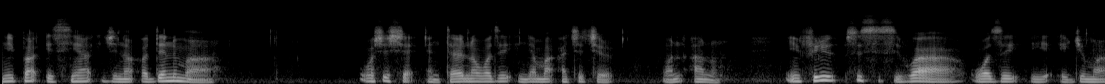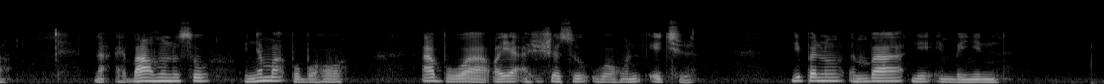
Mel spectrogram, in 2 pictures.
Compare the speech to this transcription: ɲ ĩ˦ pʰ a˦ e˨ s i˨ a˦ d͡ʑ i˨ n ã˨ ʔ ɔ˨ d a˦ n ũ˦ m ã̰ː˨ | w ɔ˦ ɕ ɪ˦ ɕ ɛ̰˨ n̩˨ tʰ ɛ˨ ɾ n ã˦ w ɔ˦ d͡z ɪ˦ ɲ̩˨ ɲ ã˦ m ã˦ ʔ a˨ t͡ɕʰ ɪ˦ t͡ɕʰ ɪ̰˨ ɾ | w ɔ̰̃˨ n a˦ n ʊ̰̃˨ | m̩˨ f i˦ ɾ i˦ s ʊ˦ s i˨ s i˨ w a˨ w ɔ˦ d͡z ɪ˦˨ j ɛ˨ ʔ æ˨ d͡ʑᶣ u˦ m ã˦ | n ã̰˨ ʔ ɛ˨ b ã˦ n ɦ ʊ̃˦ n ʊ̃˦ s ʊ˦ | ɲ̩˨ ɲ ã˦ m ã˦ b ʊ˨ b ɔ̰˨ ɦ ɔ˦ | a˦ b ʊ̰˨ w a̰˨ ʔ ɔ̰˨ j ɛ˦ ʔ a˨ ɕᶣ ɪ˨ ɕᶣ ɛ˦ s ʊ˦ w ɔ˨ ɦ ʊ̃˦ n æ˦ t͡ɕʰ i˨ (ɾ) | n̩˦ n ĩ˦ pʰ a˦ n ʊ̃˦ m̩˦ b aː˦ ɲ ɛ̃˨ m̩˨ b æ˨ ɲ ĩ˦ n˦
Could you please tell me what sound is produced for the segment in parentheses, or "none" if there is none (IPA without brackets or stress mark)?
ɾ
